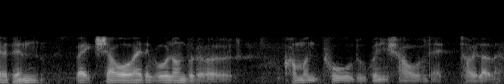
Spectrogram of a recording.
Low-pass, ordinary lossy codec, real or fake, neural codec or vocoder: 3.6 kHz; none; fake; codec, 16 kHz in and 24 kHz out, 0.8 kbps, FocalCodec, streaming, 65536 codes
